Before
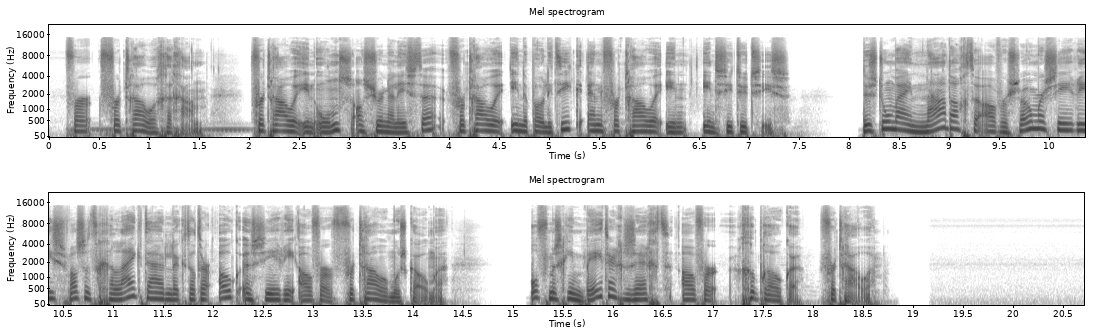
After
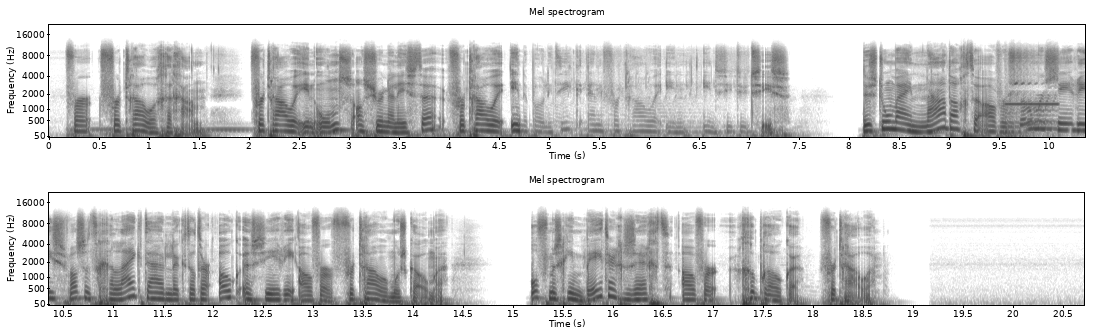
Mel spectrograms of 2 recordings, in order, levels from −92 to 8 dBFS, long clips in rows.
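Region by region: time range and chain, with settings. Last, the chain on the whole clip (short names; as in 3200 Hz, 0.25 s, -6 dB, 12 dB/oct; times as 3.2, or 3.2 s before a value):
1.55–2.04 Butterworth band-stop 1300 Hz, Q 1.6 + bell 11000 Hz +13.5 dB 1.1 oct
4.7–7 band shelf 550 Hz -8.5 dB 3 oct + compressor 12:1, threshold -35 dBFS + multi-head echo 0.1 s, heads first and second, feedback 59%, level -17.5 dB
9.54–10.08 fixed phaser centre 660 Hz, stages 6 + flutter echo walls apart 11.5 m, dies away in 0.69 s + whine 1300 Hz -28 dBFS
whole clip: elliptic low-pass 9900 Hz, stop band 80 dB; bell 61 Hz +6.5 dB 0.66 oct; notches 50/100/150/200 Hz; gain +1.5 dB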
